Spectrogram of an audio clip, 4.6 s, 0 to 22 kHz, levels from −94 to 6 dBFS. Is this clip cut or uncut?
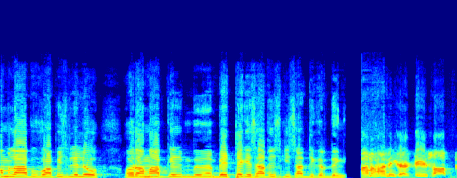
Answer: cut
